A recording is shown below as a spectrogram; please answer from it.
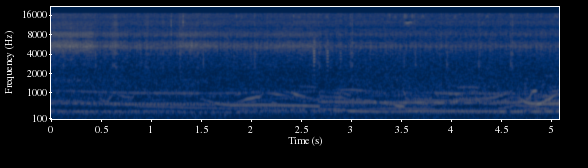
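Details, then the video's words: Chorus of sixteen timber wolves on a hillside in southeastern Alaska's Wrangell-St Elias National Park, September, heard from roughly 700 yards via phone and spotting scope: many faint, interweaving howls sliding up and down in pitch over a steady hiss. "Sixteen Timber Wolves Howling on a Hill in Southeastern Alaska"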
